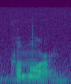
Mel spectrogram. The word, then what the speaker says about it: Comoran: it the same, but But it's actually pronounced Comoran. Oh, really? That's the correct pronunciation of the last name.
